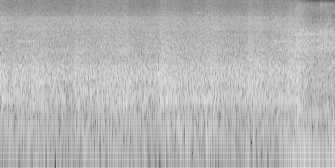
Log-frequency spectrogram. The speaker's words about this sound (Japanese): この列車どこに向かってるんだ。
